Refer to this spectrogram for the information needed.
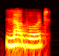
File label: "logwood", Indian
